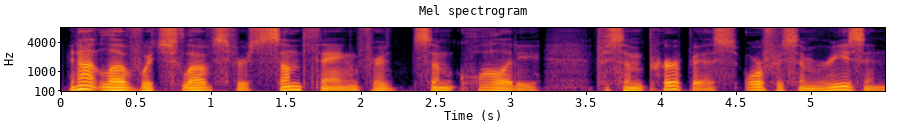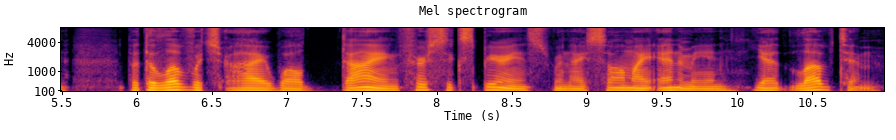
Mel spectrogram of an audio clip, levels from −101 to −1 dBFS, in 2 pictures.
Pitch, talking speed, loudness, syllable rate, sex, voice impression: 110 Hz, 180 wpm, -21 LUFS, 5.3 syllables/s, male, masculine, very adult-like, slightly halting, calm, slightly reassuring, slightly modest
